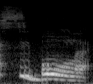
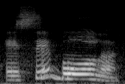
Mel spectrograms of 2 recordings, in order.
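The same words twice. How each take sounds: First: Cibola with i in the first syllable; wrong pronunciation. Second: Cebola with e, stressed and slow; slow, careful cebola with a clear e; correct pronunciation. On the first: Teacher showing the child's error, cibola with i. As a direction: say it the wrong way, ci-bola. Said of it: "não é cibola". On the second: Teacher correcting the word, slow clear cebola. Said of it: "não é cibola, é cebola". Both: Shown as a demonstration.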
